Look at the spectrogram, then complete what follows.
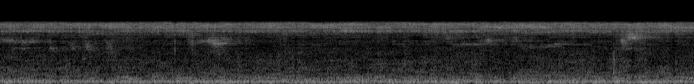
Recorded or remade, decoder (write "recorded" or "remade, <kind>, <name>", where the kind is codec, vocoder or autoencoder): remade, codec, SNAC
